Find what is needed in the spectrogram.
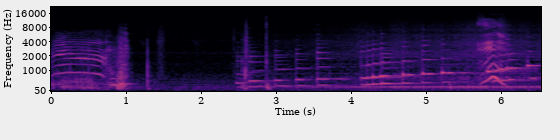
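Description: A cat's meow that rises and falls in pitch, followed after a short lull by light cartoon score of short plucked-string notes climbing in pitch over a low held note, with a swooping rise-and-fall sound near the end.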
